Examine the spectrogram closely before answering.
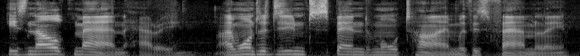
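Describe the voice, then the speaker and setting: A man voicing an overweight union boss in a video game, falsely chummy, smooth and theatrically indignant. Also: fairly high pitch, sing-song, moderate pace, fairly bright tone, soft background music, voice pushed up. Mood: annoyed. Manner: smooth, theatrical, over-familiar.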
